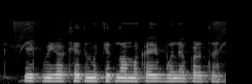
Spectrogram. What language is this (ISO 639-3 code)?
mag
